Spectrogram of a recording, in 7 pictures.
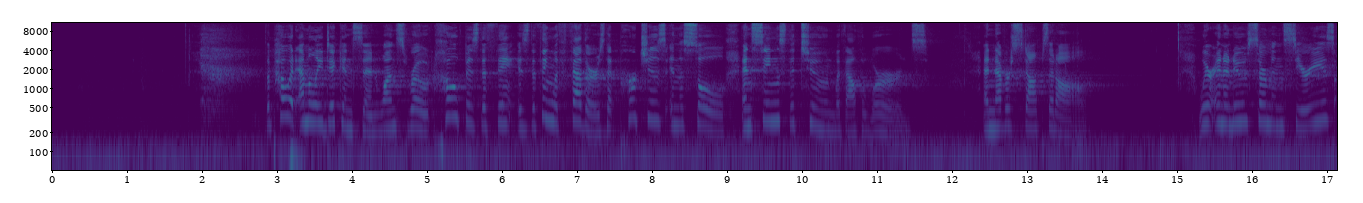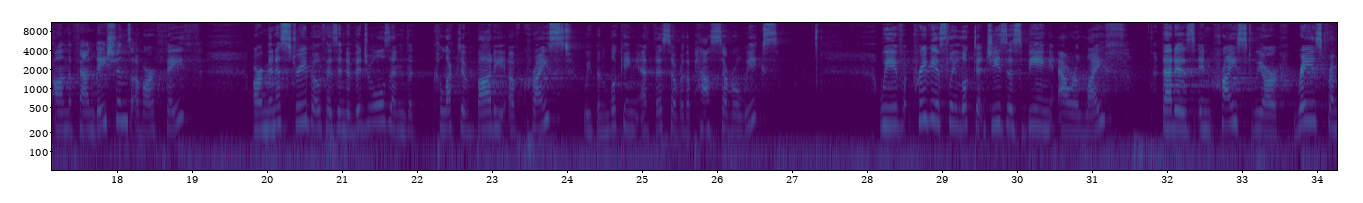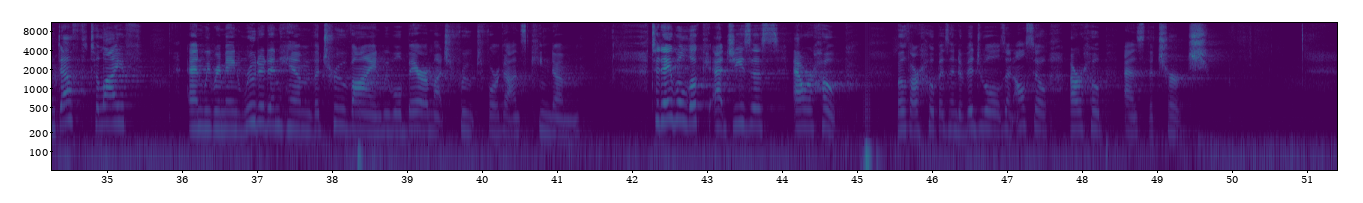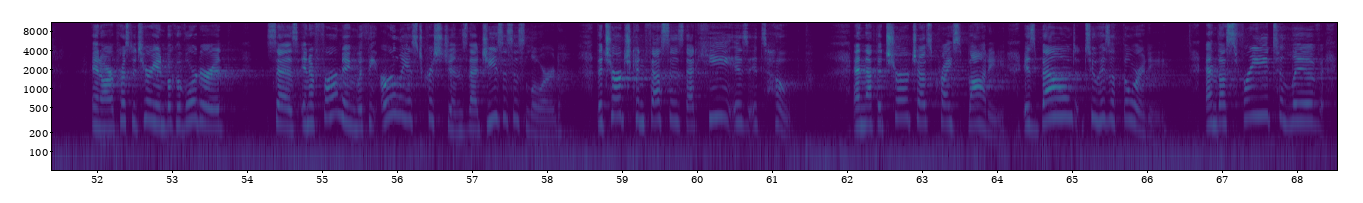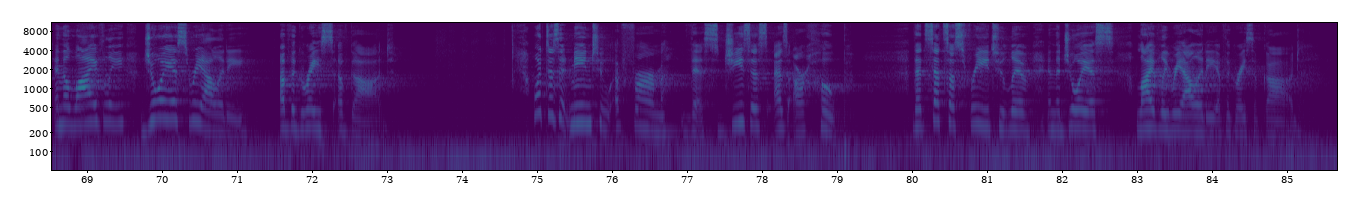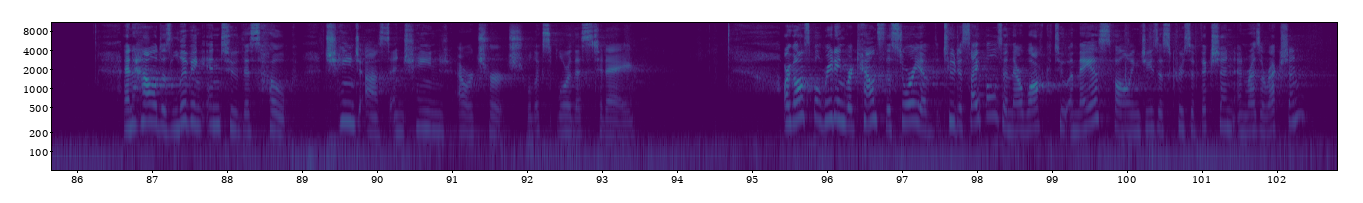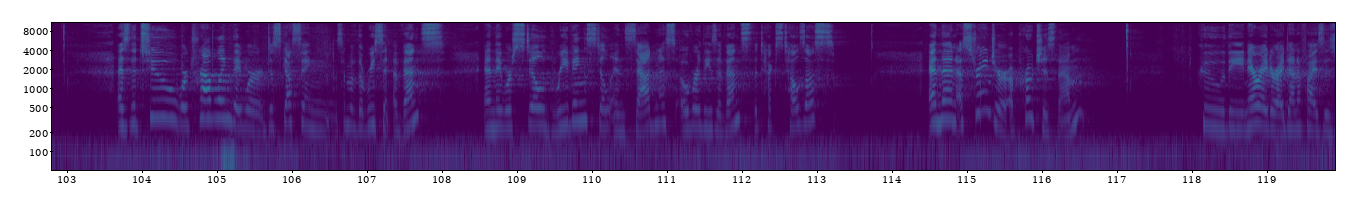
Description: Foundations Service Type: Sunday Morning %todo_render% Share This Story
